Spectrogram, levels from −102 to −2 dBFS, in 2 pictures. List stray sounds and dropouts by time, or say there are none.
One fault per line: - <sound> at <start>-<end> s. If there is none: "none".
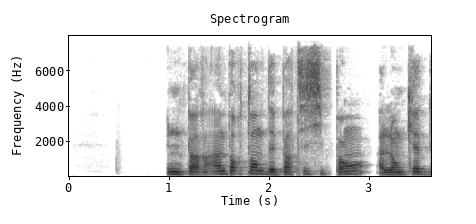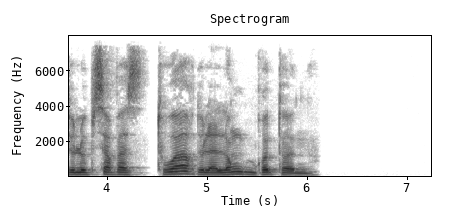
none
